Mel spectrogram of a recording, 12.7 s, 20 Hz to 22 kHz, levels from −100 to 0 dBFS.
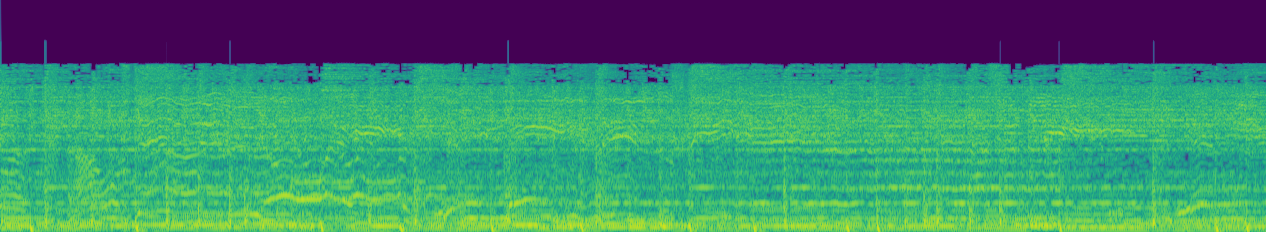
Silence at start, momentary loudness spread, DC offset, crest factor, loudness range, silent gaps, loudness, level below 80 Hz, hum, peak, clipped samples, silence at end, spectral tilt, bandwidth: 0 s; 2 LU; under 0.1%; 12 dB; 1 LU; none; -11 LUFS; -26 dBFS; none; 0 dBFS; under 0.1%; 0 s; -4.5 dB/octave; 7.4 kHz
